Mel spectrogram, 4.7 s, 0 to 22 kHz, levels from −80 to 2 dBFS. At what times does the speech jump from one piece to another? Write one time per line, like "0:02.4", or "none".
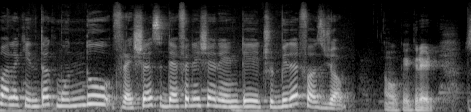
0:03.5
